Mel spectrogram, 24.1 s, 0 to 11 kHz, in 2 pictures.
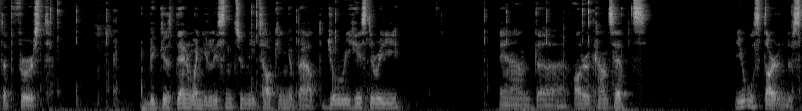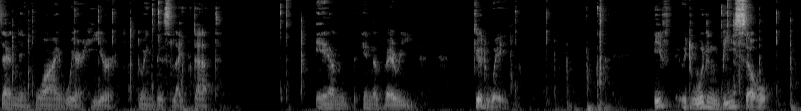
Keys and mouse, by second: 1.1 middle click, 2.1 g, 4.6 middle click, 5.6-7.3 middle drag, 7.6 middle click, 9.2 g, 12.7 middle click, 13.7 middle click, 14.8 g, 19.9 middle click, 20.8 shift+d, 23.3 middle click.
